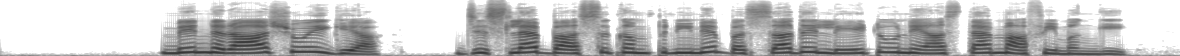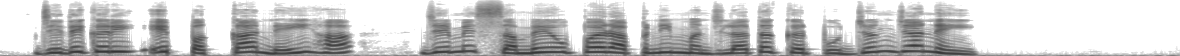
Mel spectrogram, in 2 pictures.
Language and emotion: Dogri, sad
